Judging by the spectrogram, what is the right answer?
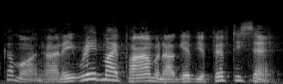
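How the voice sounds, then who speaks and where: An actor playing a brash, flirtatious friend with a teasing, jovial manner in a 1940s radio comedy. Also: male voice, on the high side, very animated, brisk. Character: brash, flirtatious male family friend dropping by. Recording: noisy 1940s radio recording.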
